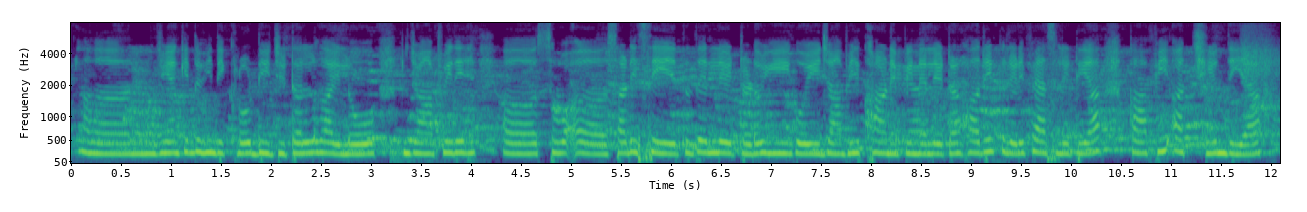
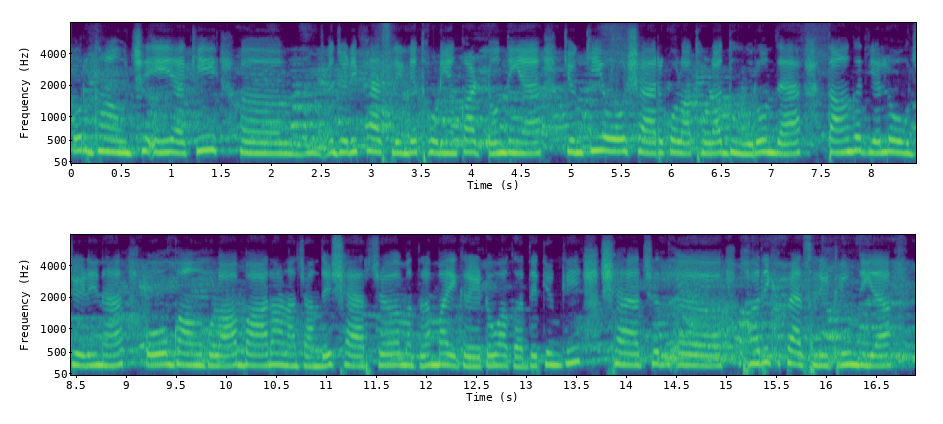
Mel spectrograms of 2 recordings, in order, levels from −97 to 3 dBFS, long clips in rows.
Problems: constant background noise, echo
